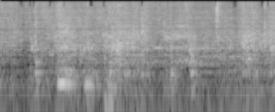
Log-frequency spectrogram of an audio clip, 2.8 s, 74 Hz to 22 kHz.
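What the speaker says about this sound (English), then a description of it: "the maximum amount of time I wash my rice is like 3 times" Water swishes and splashes as white rice is rinsed in a bowl, with a soft, continuous sloshing and light trickles close by.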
